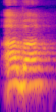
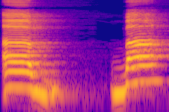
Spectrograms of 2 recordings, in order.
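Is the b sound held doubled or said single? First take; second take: single; doubled. First: The b is short, with no hold. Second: The b is held long before the vowel. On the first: The speaker calls it wrong. "यहां पे स्टूडेंट्स क्या गलती करते हैं" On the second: The speaker calls it right. "इसकी जज्म पे स्टे करना जरूरी है"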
